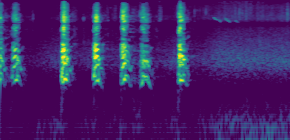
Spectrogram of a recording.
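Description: A dog barking in play: about seven sharp barks in under three seconds, then the barking stops.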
